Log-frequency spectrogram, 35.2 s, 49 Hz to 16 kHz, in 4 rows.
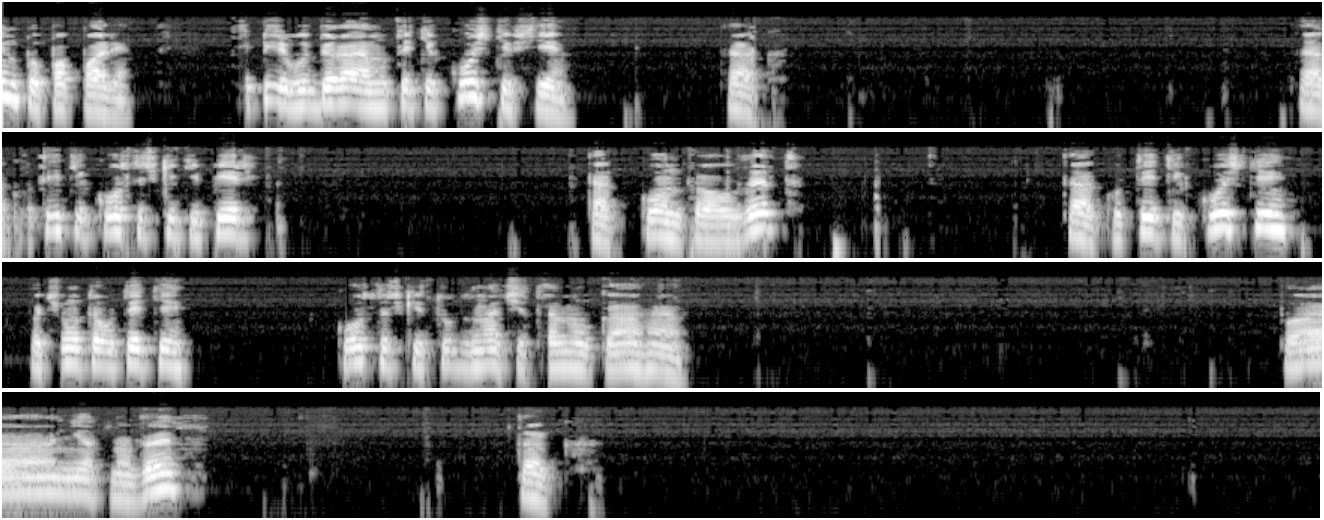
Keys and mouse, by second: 1.7-2.8 drag, 3.6 middle click, 5.0 KP_1, 5.8 click, 7.2 middle click, 9.0 shift+middle click, 10.8 click, 13.7 ctrl+z, 15.7 shift+click, 20.5 shift+click, 21.1 shift+click, 23.6 shift+click, 25.2 shift+click, 25.8 shift+click, 28.5 shift+click, 30.6-34.5 middle drag.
